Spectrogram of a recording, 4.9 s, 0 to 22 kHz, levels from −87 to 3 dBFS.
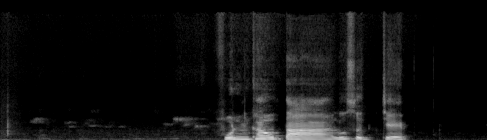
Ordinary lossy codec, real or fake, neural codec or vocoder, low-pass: none; fake; autoencoder, 48 kHz, 128 numbers a frame, DAC-VAE, trained on Japanese speech; none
